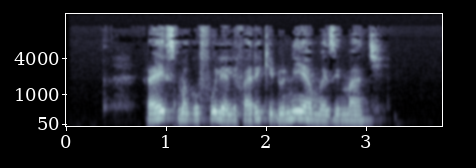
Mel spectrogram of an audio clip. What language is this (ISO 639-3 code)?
swa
